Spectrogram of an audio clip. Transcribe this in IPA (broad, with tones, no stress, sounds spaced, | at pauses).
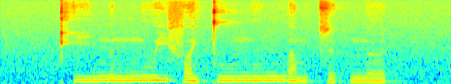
kʰ iː˨˧ ŋ ɵ˧ n n̪ uː˧ j f ɐ˨˧ j t̪ uː˨˧ n̪ uː˧ ŋ w ɐ˨˩ m t͡s ɵ˨ t̚ n̪ ɵ˨˥ t̚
